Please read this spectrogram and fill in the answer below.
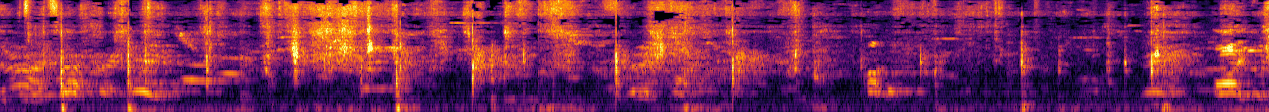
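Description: Basketball thumping on a concrete court several times at uneven intervals, with players' voices calling out during play.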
